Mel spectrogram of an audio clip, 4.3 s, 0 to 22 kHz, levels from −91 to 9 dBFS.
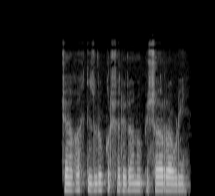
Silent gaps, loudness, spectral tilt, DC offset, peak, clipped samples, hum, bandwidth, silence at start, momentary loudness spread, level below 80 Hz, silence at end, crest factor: none; -24 LUFS; -6 dB/octave; under 0.1%; -8 dBFS; under 0.1%; none; 9.4 kHz; 1.25 s; 9 LU; -74 dBFS; 0.55 s; 18 dB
